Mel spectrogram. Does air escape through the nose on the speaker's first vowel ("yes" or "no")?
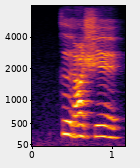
no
